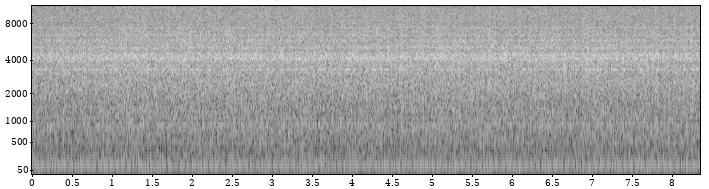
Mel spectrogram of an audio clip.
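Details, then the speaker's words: 1985 square-body 454 big block, 4-speed, sat 20 years, oil and filter changed; after adjusting idle screw that wasn't touching throttle, warm engine idles smooth: deep steady open-pipe rumble, even beat, no misses or stumbles. Normal idle. "let's see if I can get this thing to idle you it's idling pretty smooth"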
